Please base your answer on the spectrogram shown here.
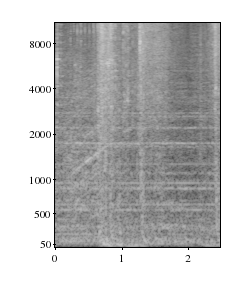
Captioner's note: rip V's glasses getting crushed sound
